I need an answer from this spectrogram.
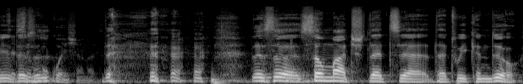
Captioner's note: laughs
